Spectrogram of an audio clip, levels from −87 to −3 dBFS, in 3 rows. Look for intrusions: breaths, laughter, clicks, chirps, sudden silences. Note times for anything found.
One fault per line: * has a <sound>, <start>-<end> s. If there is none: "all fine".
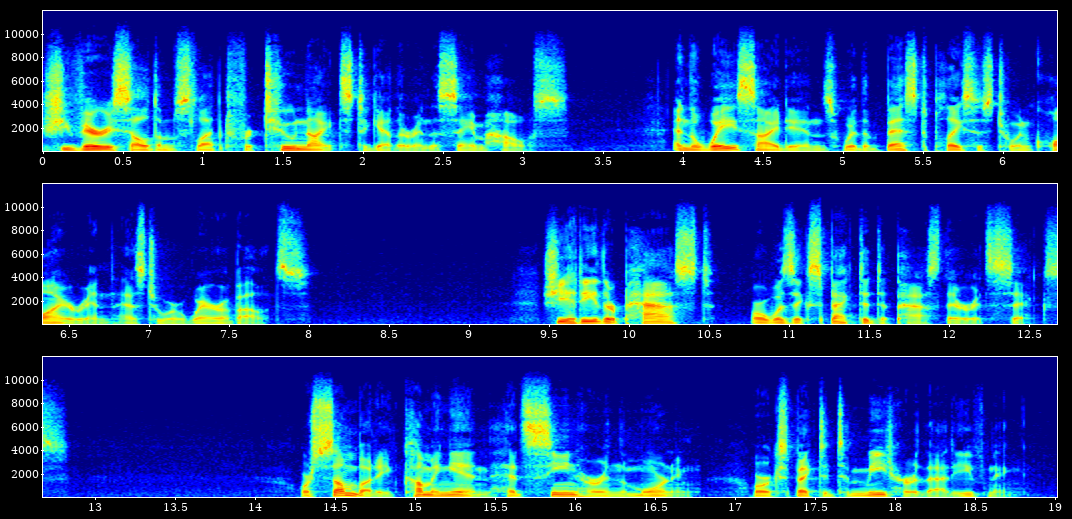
all fine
